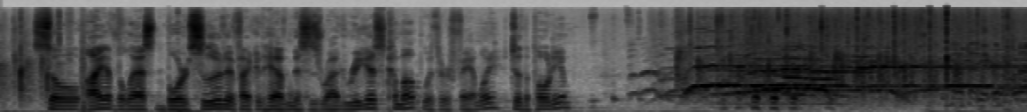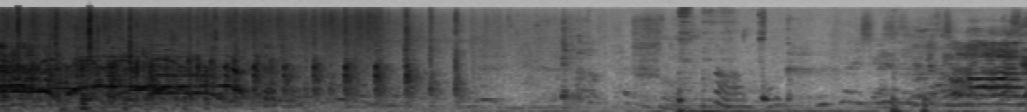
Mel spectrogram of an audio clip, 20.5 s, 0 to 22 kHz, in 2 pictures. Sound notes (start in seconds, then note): 6.5 cheering; 6.6 applause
